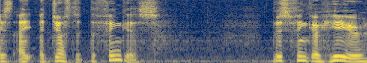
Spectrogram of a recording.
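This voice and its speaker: With a Danish accent, a man speaks at a moderate pace with lively intonation. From Denmark. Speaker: motorcycle video blogger. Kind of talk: tutorial. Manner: halting.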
